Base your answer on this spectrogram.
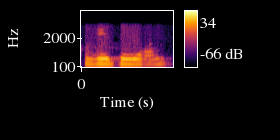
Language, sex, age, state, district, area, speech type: Hindi, female, 30-45, Uttar Pradesh, Prayagraj, rural, conversation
